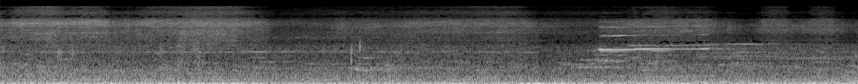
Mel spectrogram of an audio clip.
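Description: JR East E233 series electric train running into the platform and braking, with a steady rumble of wheels on rail. A high brake squeal rings out briefly about six seconds in as it slows toward a stop.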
